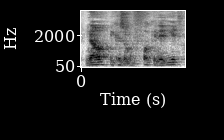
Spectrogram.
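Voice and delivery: ordinary talk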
